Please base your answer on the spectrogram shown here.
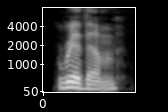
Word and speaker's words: rhythm: Rhythm. The H is silent in this case.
